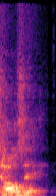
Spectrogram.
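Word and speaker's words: José: But in pronunciation, there is not. So what looks like Javier is Javier. What looks like Jose is Jose. What looks like Jesus is Jesus.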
